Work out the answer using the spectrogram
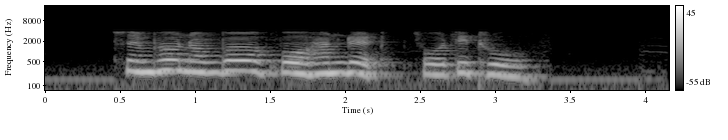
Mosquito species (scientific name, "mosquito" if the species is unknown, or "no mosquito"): no mosquito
